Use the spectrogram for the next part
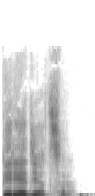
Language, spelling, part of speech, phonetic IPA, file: Russian, переодеться, verb, [pʲɪrʲɪɐˈdʲet͡sːə], Ru-переодеться.ogg
- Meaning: 1. to change (clothing) 2. passive of переоде́ть (pereodétʹ)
